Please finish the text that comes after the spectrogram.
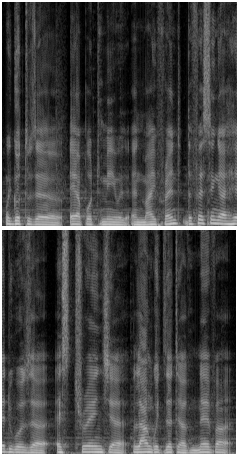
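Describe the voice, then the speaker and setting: A man's voice: medium pitch, a little mellow. A young man from Tanzania, a Swahili speaker hosting a podcast and earnestly reflecting on his own experience. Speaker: podcast host. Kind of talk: personal monologue.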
